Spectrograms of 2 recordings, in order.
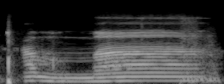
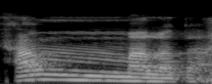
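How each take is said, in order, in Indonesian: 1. Vokal setelah m panjang. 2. Vokal setelah m pendek. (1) "dua harakat" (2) "Itu salah"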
